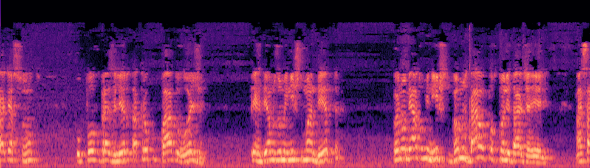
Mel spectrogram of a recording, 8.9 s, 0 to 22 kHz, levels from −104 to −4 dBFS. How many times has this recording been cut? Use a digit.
1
